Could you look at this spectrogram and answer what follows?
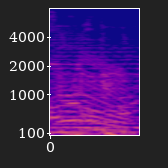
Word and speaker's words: Voldemort: You're saying it wrong, it's Voldemort.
